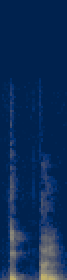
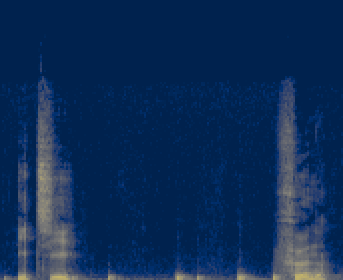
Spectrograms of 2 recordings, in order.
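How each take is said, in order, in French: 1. Ça se dit en un seul mot avec un p doublé. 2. Ça se dit en deux mots séparés, non contractés. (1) "Vraiment comme si que nous avions un i et un double p" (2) "c'est bizarre à dire, c'est compliqué un petit peu à prononcer"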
